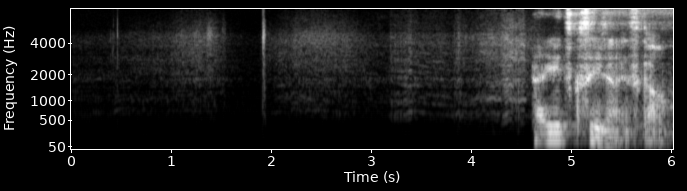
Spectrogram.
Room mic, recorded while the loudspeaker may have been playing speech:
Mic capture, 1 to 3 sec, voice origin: neither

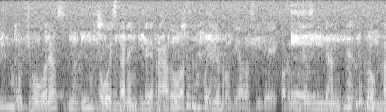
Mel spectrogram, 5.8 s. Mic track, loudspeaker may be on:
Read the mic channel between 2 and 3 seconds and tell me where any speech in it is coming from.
both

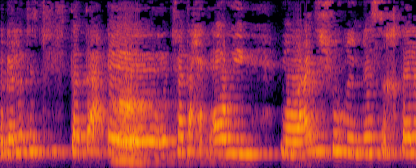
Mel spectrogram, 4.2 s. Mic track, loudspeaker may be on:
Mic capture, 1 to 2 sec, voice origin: both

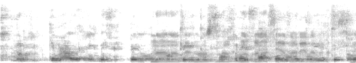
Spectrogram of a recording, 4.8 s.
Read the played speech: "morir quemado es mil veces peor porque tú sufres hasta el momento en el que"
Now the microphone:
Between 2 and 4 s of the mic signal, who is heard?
both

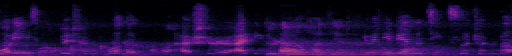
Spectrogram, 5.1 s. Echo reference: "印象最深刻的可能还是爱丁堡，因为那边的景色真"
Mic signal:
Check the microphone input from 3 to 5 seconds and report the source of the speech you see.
both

